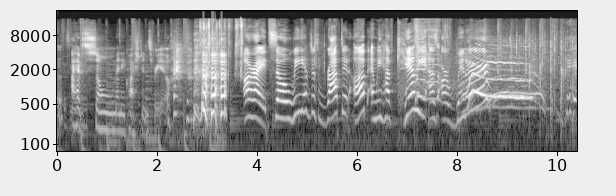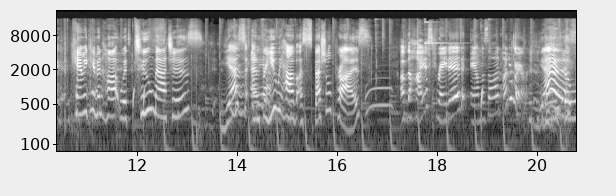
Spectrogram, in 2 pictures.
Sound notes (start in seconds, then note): 2.7 all laugh; 8.2 all clapping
